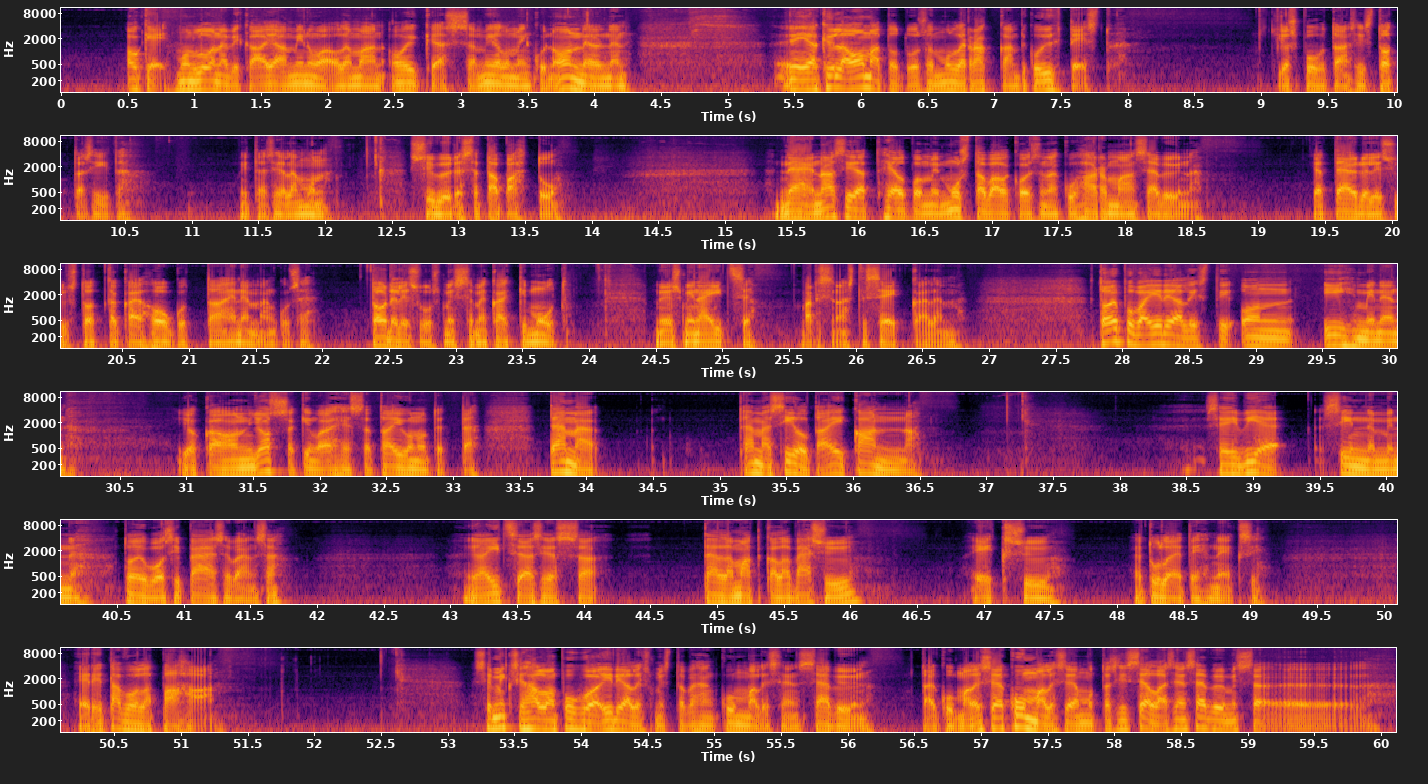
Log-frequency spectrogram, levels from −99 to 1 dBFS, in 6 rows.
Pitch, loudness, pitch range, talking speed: 90 Hz, -19 LUFS, 80-95 Hz, 105 wpm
